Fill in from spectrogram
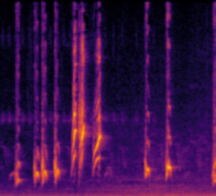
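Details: Energetic song of a long-tailed shrike, used as training material for lazy shrikes. Brief harsh chirps and rasping notes come in quick succession, then two clear whistled notes and a final scratchy call.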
